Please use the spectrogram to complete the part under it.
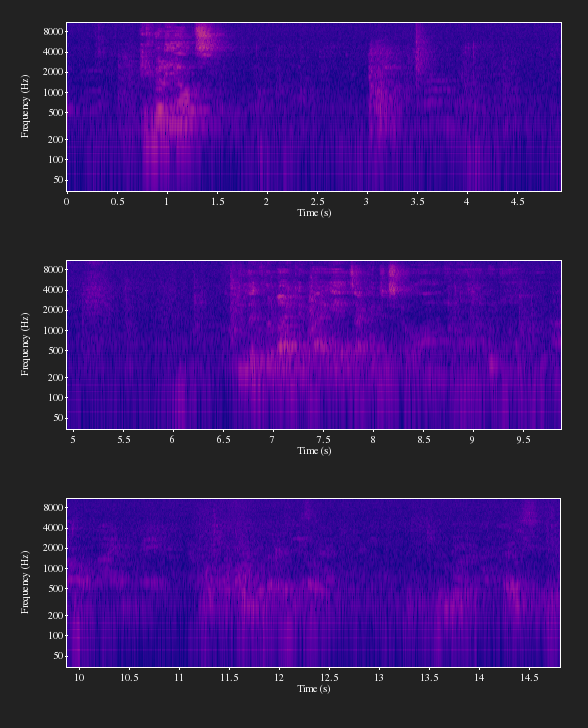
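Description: A man speaks calmly through a microphone in a large room with a slight echo.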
